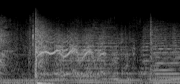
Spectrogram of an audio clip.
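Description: A horse gives one loud, close, quavering whinny, followed by a steady background rumble and no voices.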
